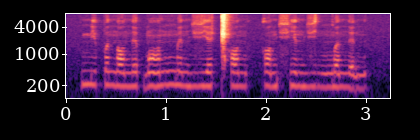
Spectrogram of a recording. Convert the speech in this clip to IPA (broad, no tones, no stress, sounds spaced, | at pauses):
mʲ u p ə n ɔ n ɪ ɓ ɔ̃ n ŋ͡m ɪ n vʲ ɛ ǁʰ ɔ n kː ɔ n fʲ ə̃ n vʲ ə n ŋ͡m ə n ɪ n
